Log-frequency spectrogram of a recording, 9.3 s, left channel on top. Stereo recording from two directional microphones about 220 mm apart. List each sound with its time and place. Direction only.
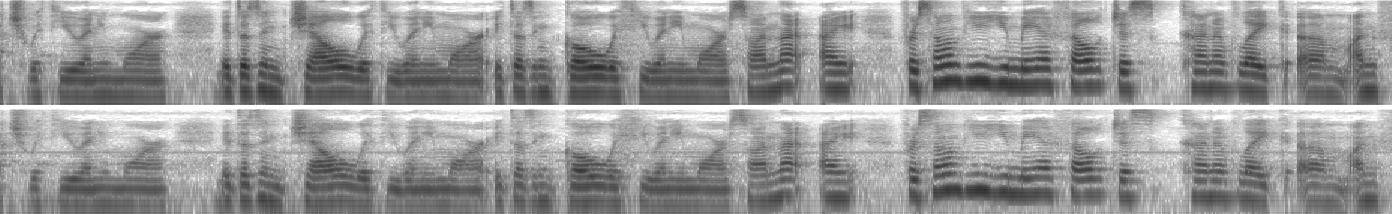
0.0 s speech: 45° left (ahead or behind)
